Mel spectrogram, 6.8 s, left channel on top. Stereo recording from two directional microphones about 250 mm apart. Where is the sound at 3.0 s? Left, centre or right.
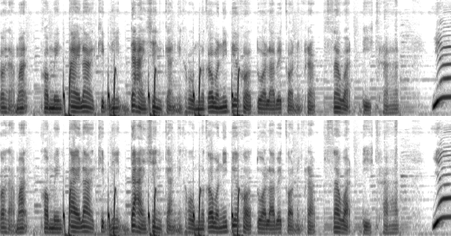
Centre.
